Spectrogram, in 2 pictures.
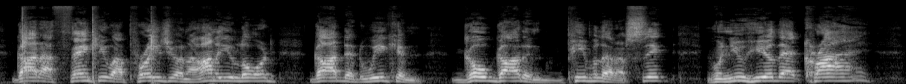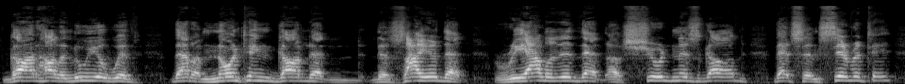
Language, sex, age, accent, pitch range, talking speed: English, male, 60-79, American, 145-175 Hz, 140 wpm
